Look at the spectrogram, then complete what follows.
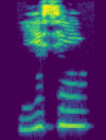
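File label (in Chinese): "疑心", Chinese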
